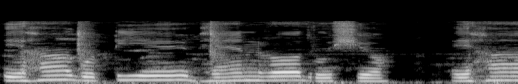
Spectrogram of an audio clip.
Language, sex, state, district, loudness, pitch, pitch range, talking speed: Odia, male, Odisha, Sambalpur, -14 LUFS, 180 Hz, 155-195 Hz, 80 wpm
